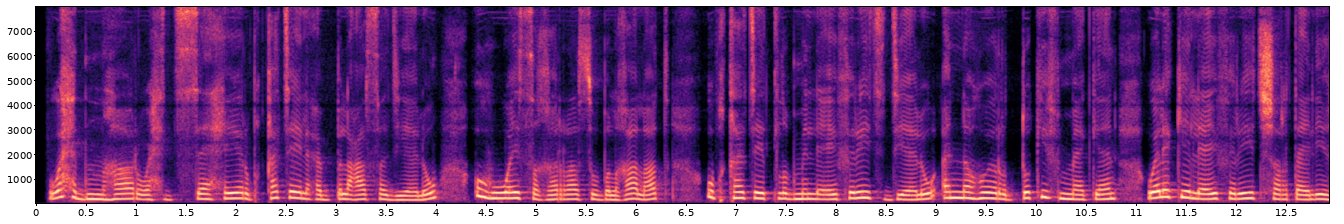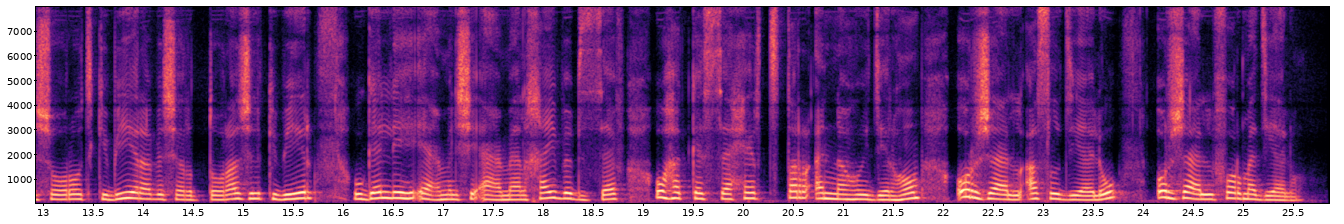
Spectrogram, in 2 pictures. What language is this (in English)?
Moroccan Arabic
